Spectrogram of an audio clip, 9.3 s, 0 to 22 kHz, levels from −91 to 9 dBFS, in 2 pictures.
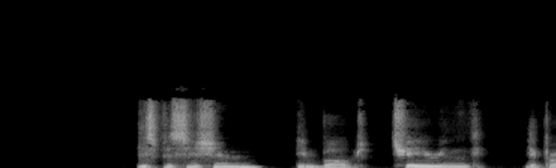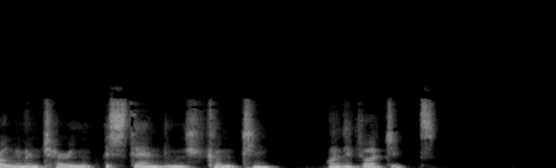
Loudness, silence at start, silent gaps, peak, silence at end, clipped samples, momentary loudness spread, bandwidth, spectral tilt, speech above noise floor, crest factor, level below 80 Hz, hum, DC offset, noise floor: -24 LUFS; 1.15 s; none; -6 dBFS; 1.05 s; under 0.1%; 15 LU; 9.4 kHz; -5.5 dB/octave; over 67 dB; 18 dB; -60 dBFS; none; under 0.1%; under -90 dBFS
